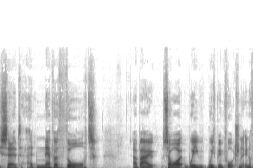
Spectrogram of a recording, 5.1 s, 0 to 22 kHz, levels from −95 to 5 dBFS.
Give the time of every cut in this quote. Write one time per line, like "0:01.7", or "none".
none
